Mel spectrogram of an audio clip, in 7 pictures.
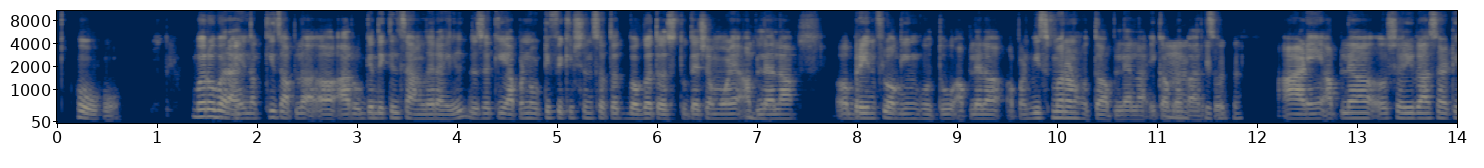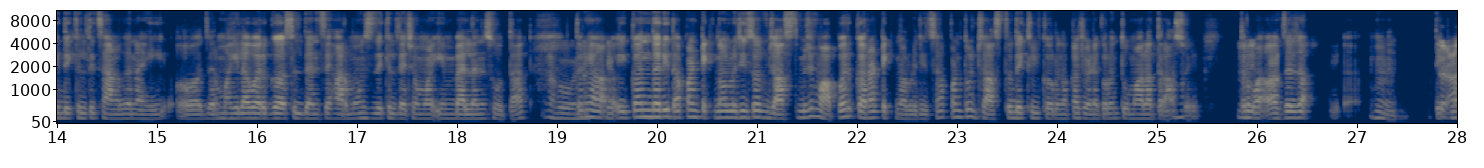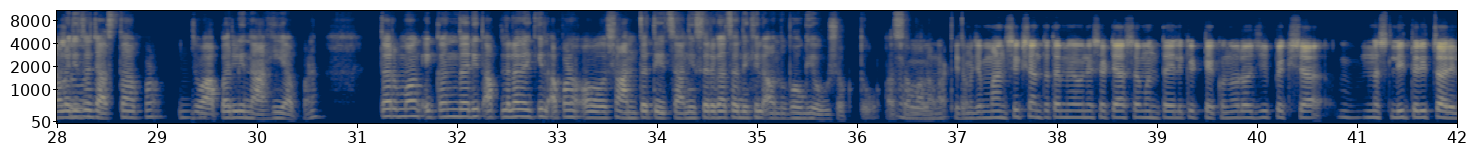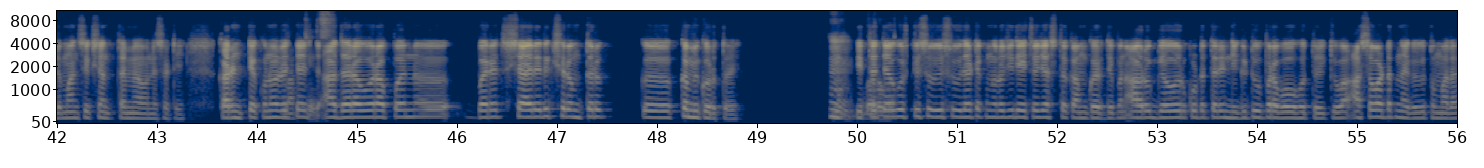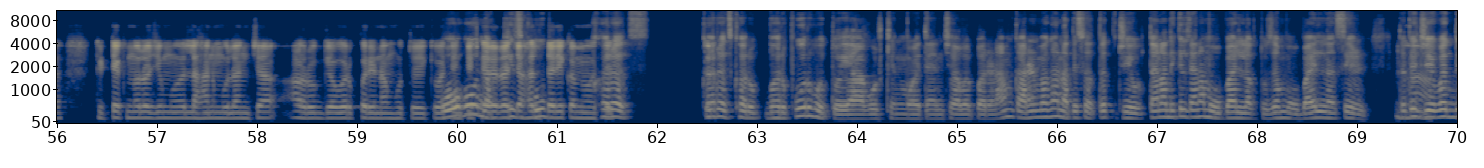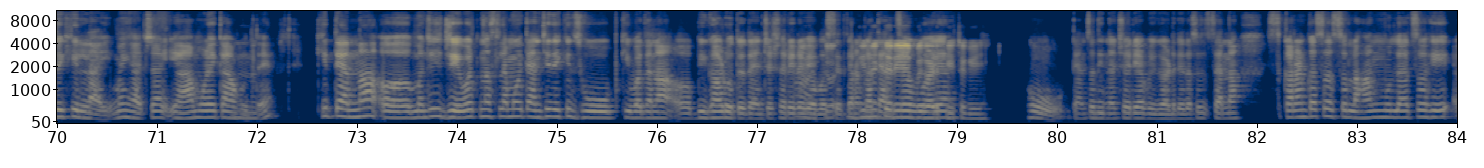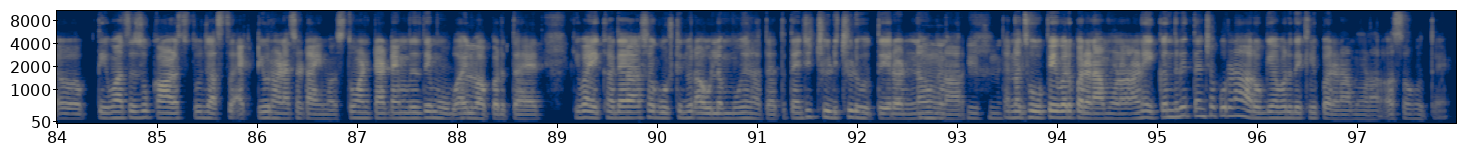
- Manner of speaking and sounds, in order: other background noise; in English: "ब्रेन फ्लॉगिंग"; in English: "हार्मोन्स"; in English: "इम्बॅलन्स"; in English: "टेक्नॉलॉजीचा"; in English: "टेक्नॉलॉजीचा"; in English: "टेक्नॉलॉजी"; other noise; in English: "टेक्नॉलॉजीपेक्षा"; in English: "टेक्नॉलॉजीच्या"; in English: "टेक्नॉलॉजी"; in English: "टेक्नॉलॉजीमुळं"; tapping
- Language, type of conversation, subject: Marathi, podcast, तंत्रज्ञानाशिवाय तुम्ही एक दिवस कसा घालवाल?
